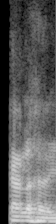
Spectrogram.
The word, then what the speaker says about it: Kelleher: Yeah, so Keller is it pronounced Keller? Kelleher? – Kelleher, yeah.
